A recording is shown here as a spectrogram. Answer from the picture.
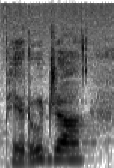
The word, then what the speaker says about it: Perugia: Also man fahre nach Perugia, so wird es richtig ausgesprochen, und dort findet man Werke von ihm.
